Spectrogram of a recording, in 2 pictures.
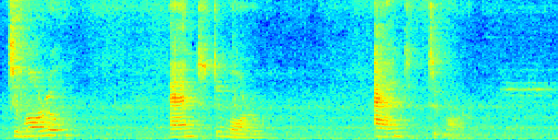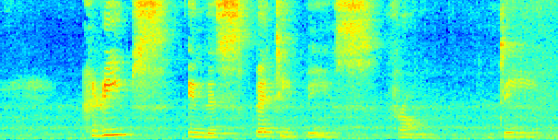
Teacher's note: it is the pentameter, one unstressed and one stressed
